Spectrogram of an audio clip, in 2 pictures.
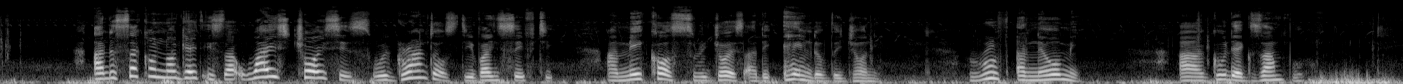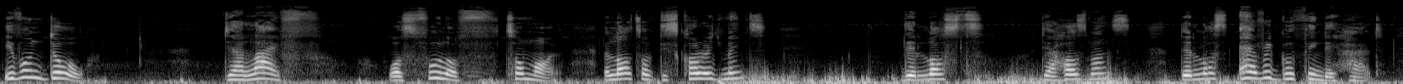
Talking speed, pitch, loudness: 115 wpm, 200 Hz, -17 LUFS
